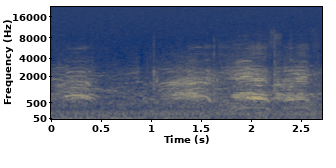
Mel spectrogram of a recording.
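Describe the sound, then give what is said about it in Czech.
A large crowd in Prague chants the name "Gagarin" in unison as Yuri Gagarin departs aboard a TU-104 aircraft, the rhythmic shouts rising and falling about once a second over a steady roar of background noise. “Lidé skandují Gagarin, Gagarin.”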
